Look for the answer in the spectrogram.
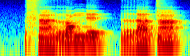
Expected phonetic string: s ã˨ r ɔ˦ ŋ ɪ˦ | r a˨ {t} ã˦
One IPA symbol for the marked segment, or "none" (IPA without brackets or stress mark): t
